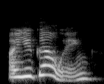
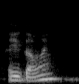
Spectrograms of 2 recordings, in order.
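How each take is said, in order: First: A British accent with a high pitch. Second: A New York accent with a lower pitch. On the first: "You know what English people do? Their accent goes up an octave" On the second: "Like in New York?"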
